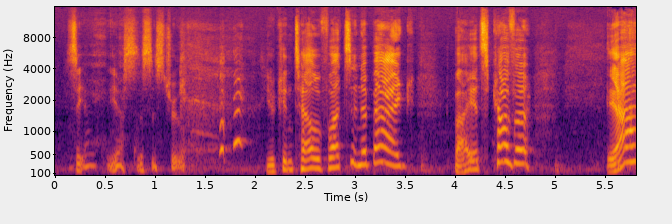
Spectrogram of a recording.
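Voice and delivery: put-on terrible German accent, pitched very high, swooping. Playing a character in a group roleplay, in a terrible German accent. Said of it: "this terrible German accent".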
